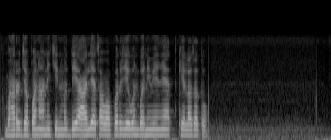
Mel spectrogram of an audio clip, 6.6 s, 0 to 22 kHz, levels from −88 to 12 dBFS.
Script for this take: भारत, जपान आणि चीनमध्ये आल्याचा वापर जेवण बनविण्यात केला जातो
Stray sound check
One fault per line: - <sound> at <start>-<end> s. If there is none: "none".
none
